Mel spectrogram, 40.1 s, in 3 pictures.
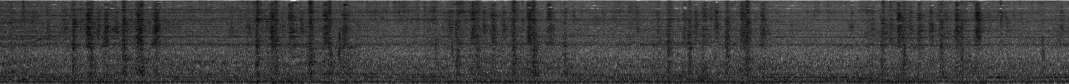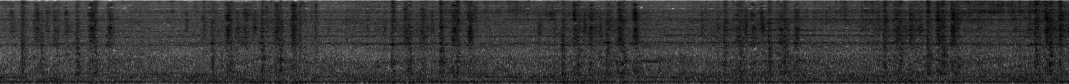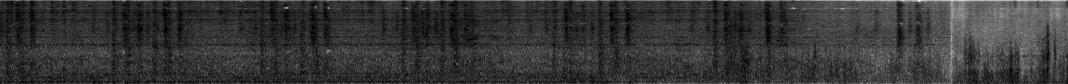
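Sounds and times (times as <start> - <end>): train wheels clacking over rail joints: 0.0 - 38.6
freight train low rumble: 0.0 - 40.0.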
